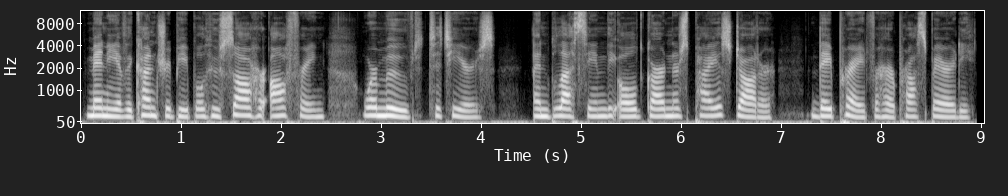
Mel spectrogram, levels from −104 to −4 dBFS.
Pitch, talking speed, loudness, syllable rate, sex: 215 Hz, 165 wpm, -18 LUFS, 5.0 syllables/s, female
